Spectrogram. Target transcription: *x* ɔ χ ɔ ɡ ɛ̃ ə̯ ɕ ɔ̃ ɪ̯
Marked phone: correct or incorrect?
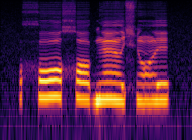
correct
